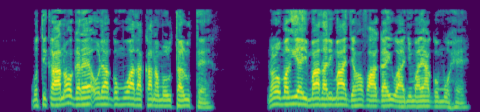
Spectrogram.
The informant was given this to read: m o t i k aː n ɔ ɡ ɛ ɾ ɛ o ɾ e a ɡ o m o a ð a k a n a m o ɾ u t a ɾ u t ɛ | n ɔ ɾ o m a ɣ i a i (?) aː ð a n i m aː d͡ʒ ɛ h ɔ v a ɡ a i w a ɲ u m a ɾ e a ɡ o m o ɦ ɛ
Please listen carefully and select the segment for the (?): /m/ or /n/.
m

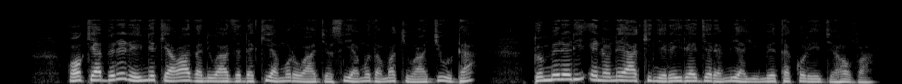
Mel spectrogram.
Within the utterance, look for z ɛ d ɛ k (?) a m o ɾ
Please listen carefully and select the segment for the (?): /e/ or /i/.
i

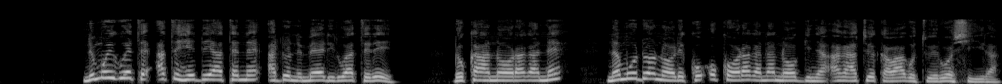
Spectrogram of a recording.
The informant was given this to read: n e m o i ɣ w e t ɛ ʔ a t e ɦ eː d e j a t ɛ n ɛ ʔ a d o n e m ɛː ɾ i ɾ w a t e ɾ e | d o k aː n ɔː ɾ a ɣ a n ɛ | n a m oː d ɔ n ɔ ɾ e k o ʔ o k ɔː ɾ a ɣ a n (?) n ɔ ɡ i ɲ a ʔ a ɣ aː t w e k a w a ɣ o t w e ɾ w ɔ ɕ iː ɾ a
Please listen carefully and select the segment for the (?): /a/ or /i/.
a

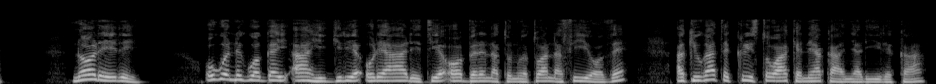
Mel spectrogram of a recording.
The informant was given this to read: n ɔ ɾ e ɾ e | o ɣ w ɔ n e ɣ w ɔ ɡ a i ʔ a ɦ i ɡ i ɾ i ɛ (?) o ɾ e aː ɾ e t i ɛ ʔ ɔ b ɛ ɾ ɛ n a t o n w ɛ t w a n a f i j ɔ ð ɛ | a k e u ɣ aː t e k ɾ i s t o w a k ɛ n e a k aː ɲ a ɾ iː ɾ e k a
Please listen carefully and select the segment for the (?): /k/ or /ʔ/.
ʔ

